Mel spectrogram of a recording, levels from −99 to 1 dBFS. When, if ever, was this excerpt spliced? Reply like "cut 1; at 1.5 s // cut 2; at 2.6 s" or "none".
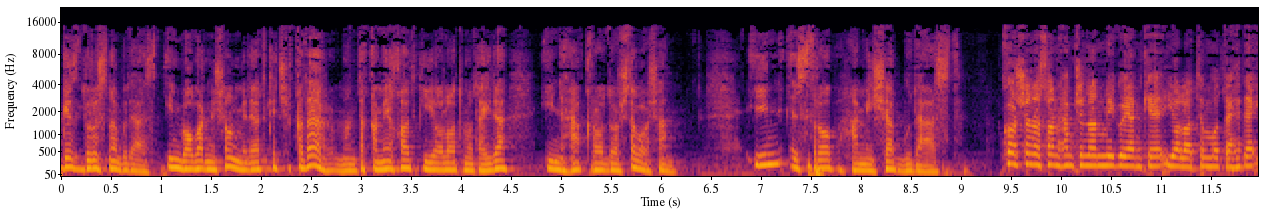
none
